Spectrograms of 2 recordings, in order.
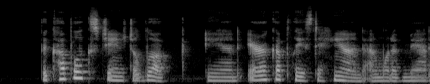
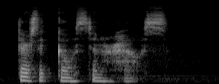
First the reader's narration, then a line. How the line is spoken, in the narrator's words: whispered dramatically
